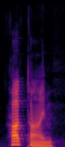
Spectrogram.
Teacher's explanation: We delete D when it meets T to leave a VC connection.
